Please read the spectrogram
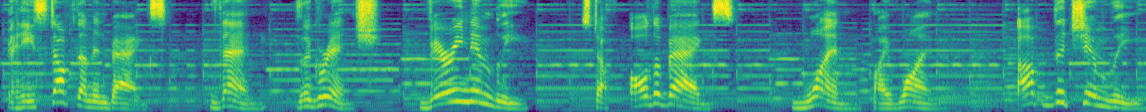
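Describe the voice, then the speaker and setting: A woman narrating a children's storybook aloud in an expressive, dramatic way, lingering on repeated words. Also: sits low, very slow, music in the background.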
